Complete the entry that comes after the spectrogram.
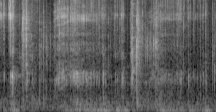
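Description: A hand-sized oval bar of dry grey soap, held in a hand with long red-painted nails, is shaved and scratched with a metal blade. The strokes make bright, crisp scraping and crunching sounds with almost no low end, as flakes crumble off the bar.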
